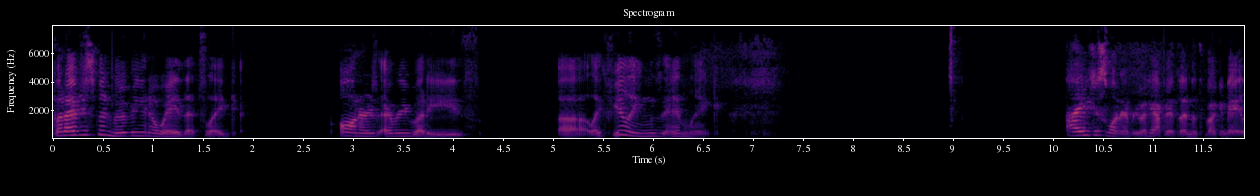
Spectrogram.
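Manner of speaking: slightly emotional, sincere, swooping voice. Continuing after apologizing for getting a little emotional: a little emotional. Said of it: "I got a little emotional".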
